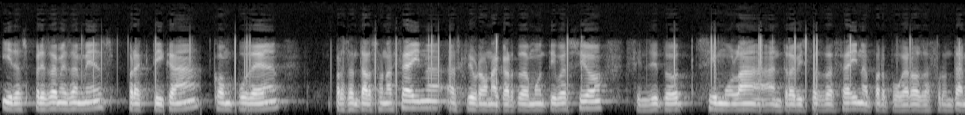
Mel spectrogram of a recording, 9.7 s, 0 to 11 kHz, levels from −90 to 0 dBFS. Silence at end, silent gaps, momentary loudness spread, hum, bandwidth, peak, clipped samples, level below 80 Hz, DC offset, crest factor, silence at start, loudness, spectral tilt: 0 s; none; 7 LU; none; 6.6 kHz; 0 dBFS; under 0.1%; -70 dBFS; under 0.1%; 20 dB; 0 s; -20 LUFS; -6.5 dB/octave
